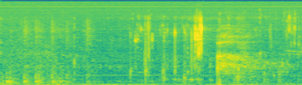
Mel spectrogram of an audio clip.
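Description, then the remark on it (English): A slim soda can snaps open with a sharp crack and a short fizzing hiss, after quiet slurping sips. Nobody is talking. “I actually heard that Coca-Cola manufactured their cans to snap louder when you open it, so then people want to drink a can because they hear that satisfying sound.”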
